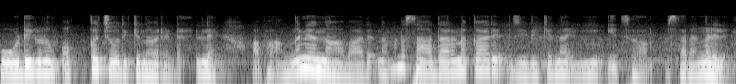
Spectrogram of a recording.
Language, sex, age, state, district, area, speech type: Malayalam, female, 30-45, Kerala, Malappuram, rural, spontaneous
